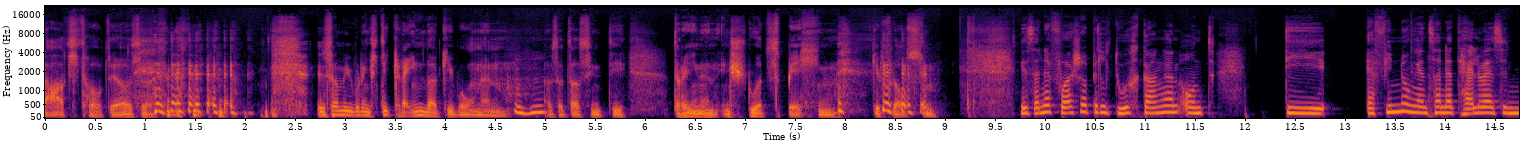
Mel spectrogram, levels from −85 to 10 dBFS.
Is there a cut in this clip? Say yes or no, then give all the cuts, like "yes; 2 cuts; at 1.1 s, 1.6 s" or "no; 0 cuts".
no; 0 cuts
